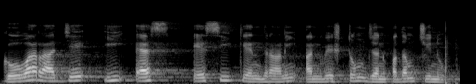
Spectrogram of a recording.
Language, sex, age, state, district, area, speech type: Sanskrit, male, 45-60, Rajasthan, Jaipur, urban, read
